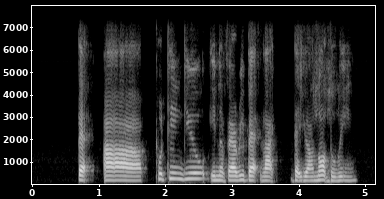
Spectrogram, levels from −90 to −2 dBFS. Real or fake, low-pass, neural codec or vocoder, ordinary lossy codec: fake; 7.2 kHz; vocoder, 22.05 kHz, 80 mel bands, HiFi-GAN; none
